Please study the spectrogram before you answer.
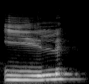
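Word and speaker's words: ils: Et finalement, il et elle. Notice you don't pronounce the S at the end.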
